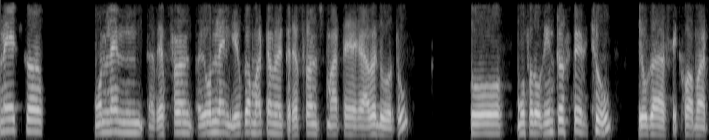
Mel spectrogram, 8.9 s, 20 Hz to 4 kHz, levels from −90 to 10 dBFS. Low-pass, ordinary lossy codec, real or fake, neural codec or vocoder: 3.6 kHz; none; fake; codec, 16 kHz, 4 kbps, FreqCodec, larger model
